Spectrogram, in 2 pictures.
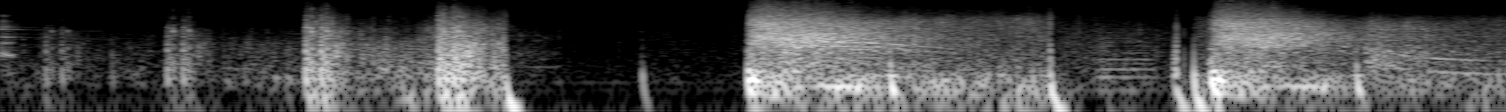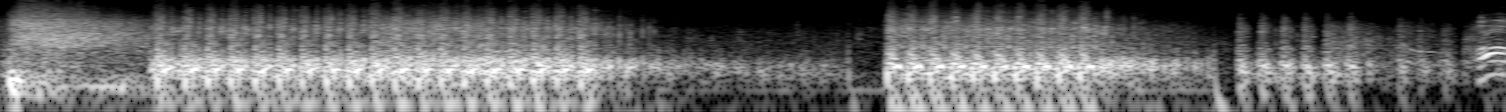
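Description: Gunfire: several sudden single reports, each dying away in a ringing tail. A long burst of rapid automatic machine-gun fire follows, then a shorter burst near the end.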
